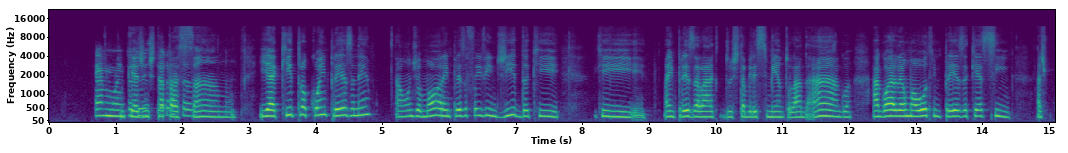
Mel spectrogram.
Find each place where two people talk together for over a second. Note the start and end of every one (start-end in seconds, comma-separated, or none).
1.0-2.2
